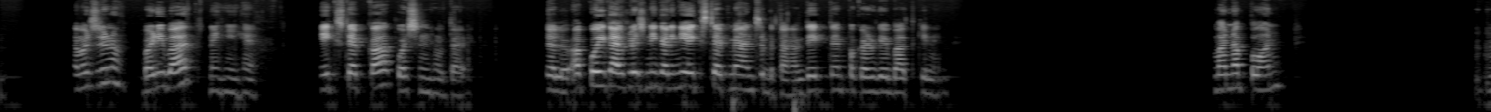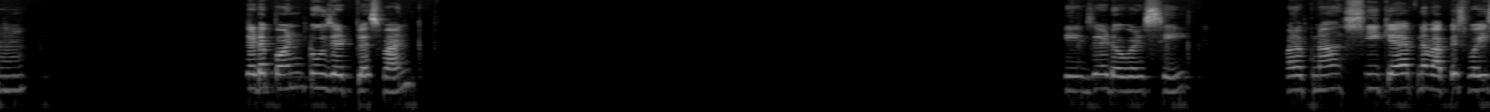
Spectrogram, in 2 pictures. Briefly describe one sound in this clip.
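A young woman speaks calmly into a close microphone, in bursts with pauses.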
